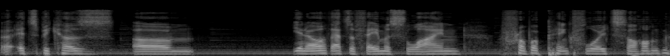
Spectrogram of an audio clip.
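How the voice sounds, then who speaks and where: A man speaks at a very slow pace with monotone, flat intonation and very even loudness. Music plays in the background. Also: medium pitch for a man. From Portugal. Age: 30s. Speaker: gaming streamer. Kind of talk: casual chat. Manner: halting.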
